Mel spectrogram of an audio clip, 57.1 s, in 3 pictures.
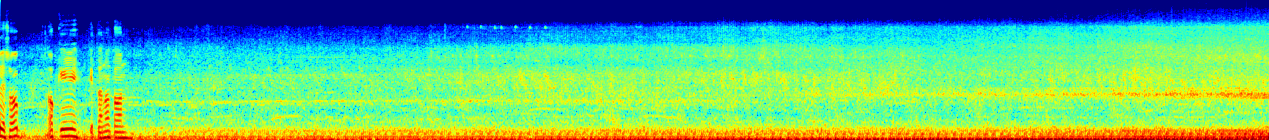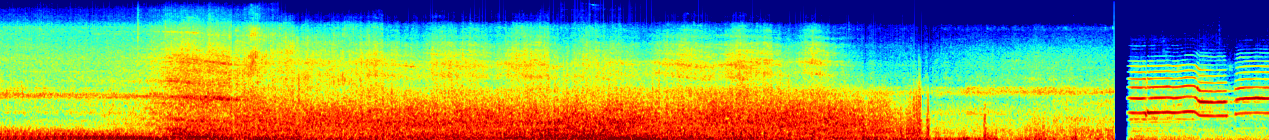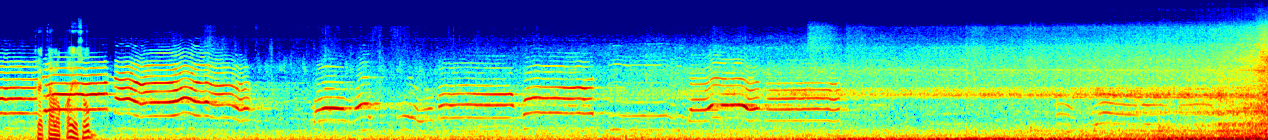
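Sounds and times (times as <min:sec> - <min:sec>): diesel train engine drone: 0:00.0 - 0:57.0
train wheels rushing past: 0:14.3 - 0:35.8, 0:49.4 - 0:57.0.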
